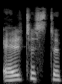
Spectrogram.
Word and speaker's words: älteste: Donc, on va ajouter un E entre les deux, juste pour bien entendre le ST.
